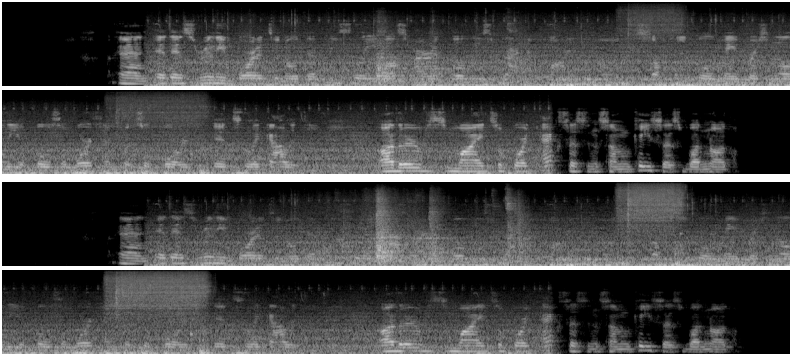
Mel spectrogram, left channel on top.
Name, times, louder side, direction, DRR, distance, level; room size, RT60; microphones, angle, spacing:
voice 1, 1.2-15.2, left 5 dB, 75° left, 0.6 m, -26 dB
sound 1, 1.4-13.4, left 1 dB, 15° left, 0.4 m, -24 dB
Sliding door, 1.7-5.7, right 4 dB, 85° right, 0.7 m, -29 dB
Sink (filling or washing), 6.1-7.7 8.9-11.1, right 4 dB, 60° right, 1.0 m, -27 dB
12.0 x 4.3 x 5.2 m
head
